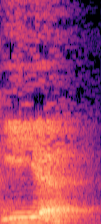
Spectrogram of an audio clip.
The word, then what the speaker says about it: gear: इसमें देख रहे हैं कि इनके बाद यानी जी के बाद ई भी आ रहा है, आई भी आ रहा है, फिर भी उच्चारण इसका गो हो रहा है।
